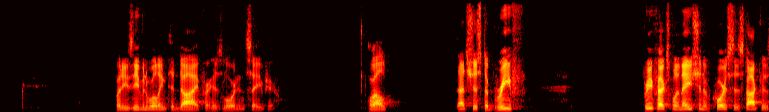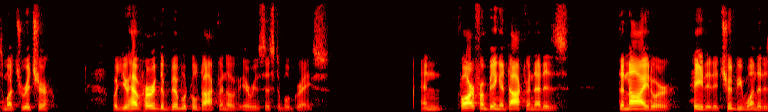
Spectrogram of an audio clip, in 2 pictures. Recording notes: Recorded at the LI Spurgeon Fellowship: Doctrines of Grace Conference 2019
